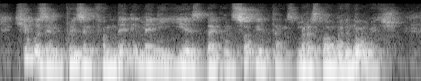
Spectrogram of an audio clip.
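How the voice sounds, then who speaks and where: A man talks very fast while noticeable background noise plays. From eastern Ukraine, Donetsk. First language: Russian. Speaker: Ukrainian policy expert. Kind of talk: panel discussion. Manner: emotional; halting.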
